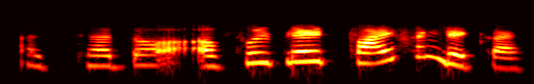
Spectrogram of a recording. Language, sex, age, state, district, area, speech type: Urdu, female, 30-45, Uttar Pradesh, Lucknow, rural, conversation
